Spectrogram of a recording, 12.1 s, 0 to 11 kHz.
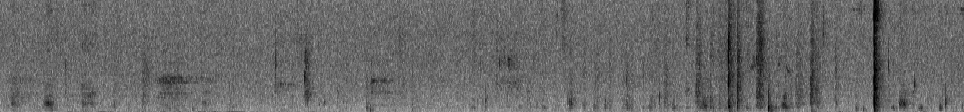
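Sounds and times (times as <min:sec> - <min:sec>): puppies suckling: 0:05.8 - 0:12.0.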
